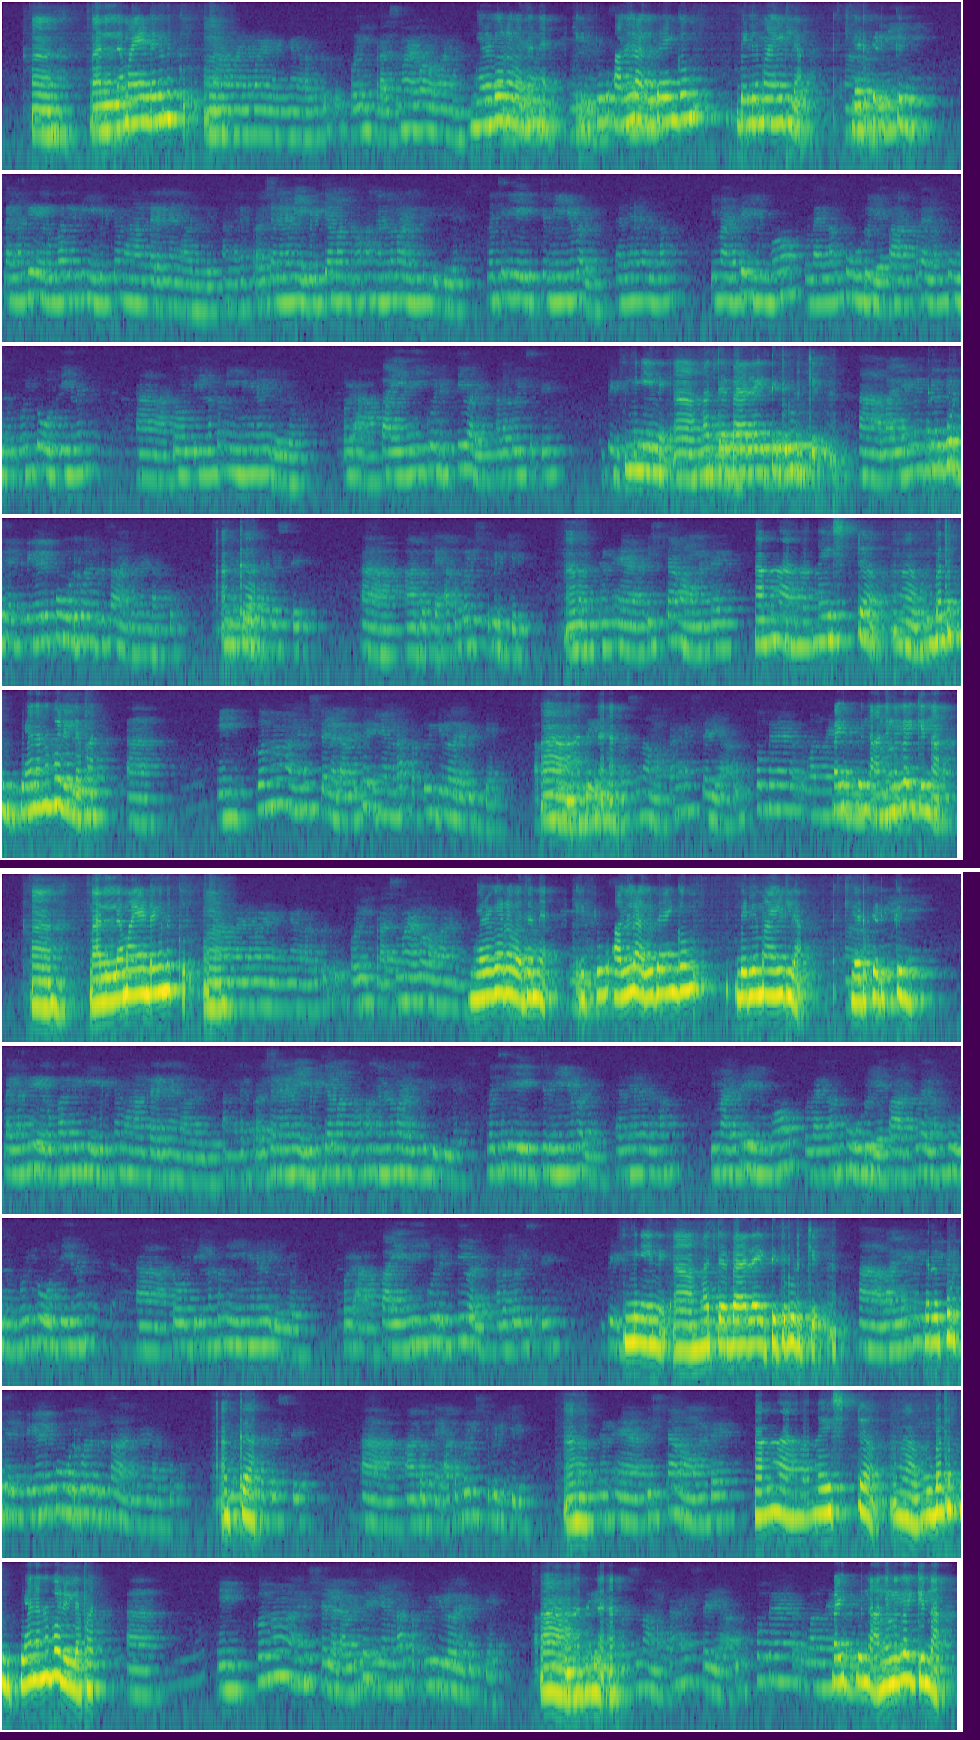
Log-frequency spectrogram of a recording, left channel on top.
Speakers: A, on the right; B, in the centre.
A: ആ നല്ല
B: ആ
A: മഴേണ്ടെങ്കിൽ നിക്കും ഉം..
B: ആഹ് നല്ല മഴ ണെ ഞങ്ങടവിടക്കൊക്കെ ഇപ്പൊ ഇപ്രാവശ്യം മഴ കൊറവാണ്
A: മഴ കുറവ്തന്നെ.
B: അങ്ങനെ കേറാൻ മാത്രം ഉം
A: ഇപ്പൊ അല്ല
B: ഞങ്ങടെ
A: ഇവിടെയെങ്കും
B: അടു
A: വല്യ മഴയില്ല
B: ആ
A: എടക്കെടക്ക്ണ്ട്.
B: പിന്നീ വെള്ളം കേറുമ്പോ അതില് മീൻ പിടിക്കാൻ പോണ ആൾക്കാരൊക്കെ ഞങ്ങടവിടെണ്ട്. അങ്ങനെ ഇപ്രാവശ്യം അങ്ങനെ മീൻ പിടി- ക്കാൻ മാത്രം അങ്ങനെയുള്ള മഴന്നും കിട്ടിട്ടില്ല. എന്ന് വെച്ചാ ഏറ്റുമീന് പറയും അങ്ങനെ വെള്ളം ഈ മഴ പെയ്യുമ്പോ വെള്ളം കൂടൂലേ, പാടത്ത് വെള്ളം കൂടുമ്പോ ഈ തോട്ടീന്ന് ആ തോട്ടിൽന്നൊക്കെ മീനിങ്ങനെ വരൂലോ ആ അപ്പയ്നി ഈ കുരുത്തി പറയും, അതൊക്കെ വെച്ചിട്ട് പിടിക്കും.
A: മീന് ആ മറ്റേ
B: ഉം..
A: ബല ഇട്ടിട്ട് പിടിക്കും
B: ആ വലയും വെക്കും
A: ചെറുപ്പുൾ
B: പിന്നെ ചെല പിന്നൊരു കൂട് പോൽത്തൊരു സാധനം ണ്ടാക്കും ഒ ഒരു
A: അക്ക
B: തൊക്കെ വെച്ചിട്ട് ആ അതൊക്കെ അതൊക്കെ വെച്ചിട്ട് പിടിക്കും.
A: ആ
B: പക്ഷെ ഏ ഇഷ്ടാണോ അങ്ങൻത്തെ
A: ആ ഇഷ്ടാ.. ഇ മാത്ര പിടിക്കാൻ ഒന്നും പോവലില്ല
B: ആ എനിക്കൊന്നും അങ്ങനെ ഇഷ്ടല്ലട്ടവര് തരും ഞങ്ങളുടെ അപ്പുറത്ത് വീട്ടിലുള്ളവരാ പിടിക്കുക അപ്പൊ
A: ആ
B: അവര് നമുക്ക്
A: അതന്നെ
B: തരും
A: അത്
B: പക്ഷേ നമുക്ക് അങ്ങനെ ഇഷ്ടല്യ. ഉപ്പൊക്കെ വന്നിണ്ടെങ്കി
A: കഴിക്കുന്ന
B: ഉപ്പാക്കൊക്കെ
A: നിങ്ങൾ
B: കൊടുക്കും
A: കഴിക്കുന്ന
